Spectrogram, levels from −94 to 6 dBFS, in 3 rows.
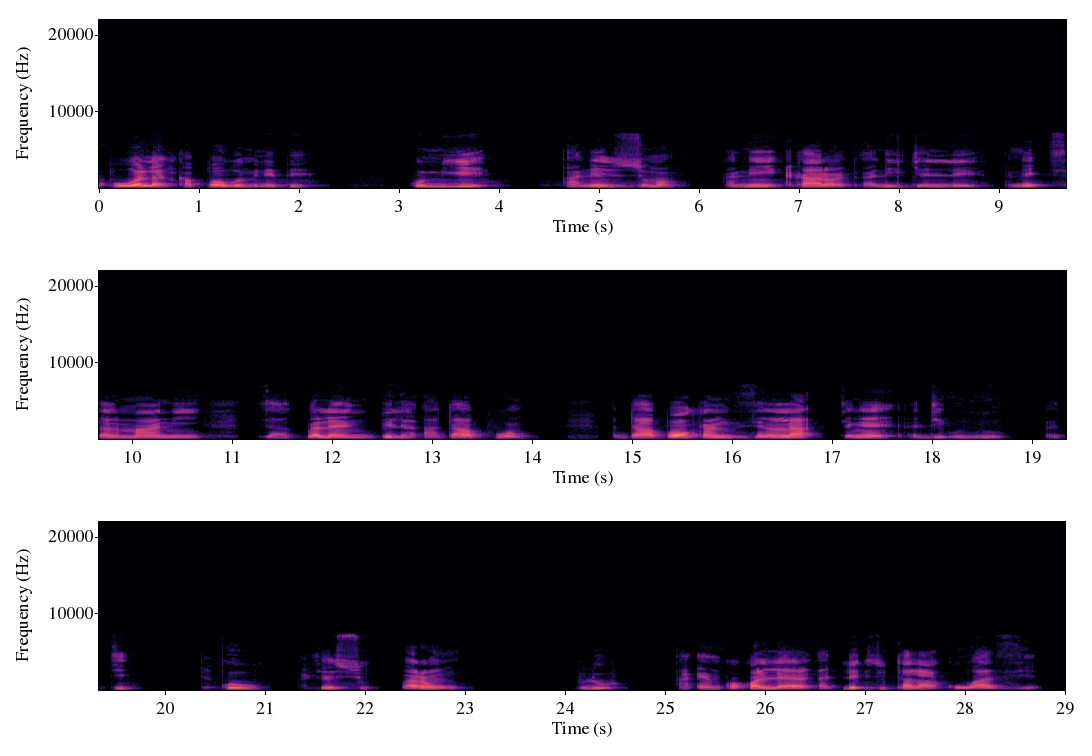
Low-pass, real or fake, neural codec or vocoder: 7.2 kHz; real; none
